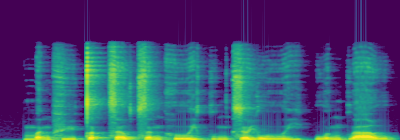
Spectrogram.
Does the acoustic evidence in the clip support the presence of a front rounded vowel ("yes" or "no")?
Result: yes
